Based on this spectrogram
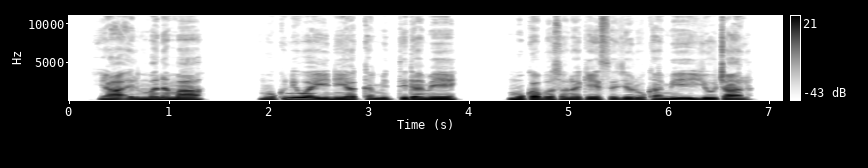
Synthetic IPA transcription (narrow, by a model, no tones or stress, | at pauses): jaːɪlmɐnɐmaː | mʊknɪwɐjɪniːɐkːɐmɪt̪ːɪd̪ɐmeː | mʊkɐbɔsɔnɐk̬e̞ːsːɐd͡ʒɪɾʊkɐmiːɪjːuːt͡ʃʼaːlɐ̥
